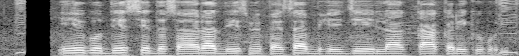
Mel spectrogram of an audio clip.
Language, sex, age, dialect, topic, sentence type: Bhojpuri, male, 18-24, Western, banking, question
